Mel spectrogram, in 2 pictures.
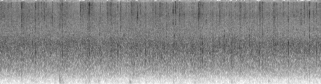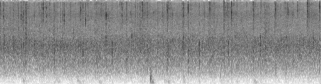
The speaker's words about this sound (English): Please give her a last round of applause and thank you so much.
